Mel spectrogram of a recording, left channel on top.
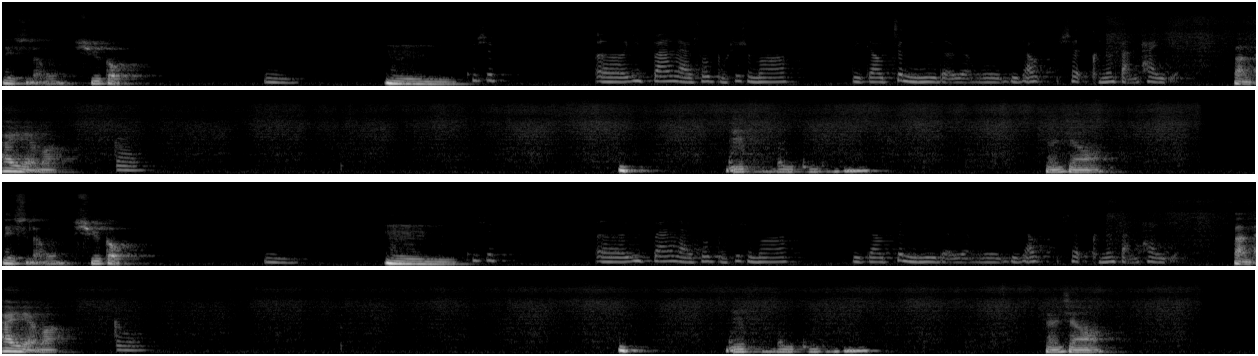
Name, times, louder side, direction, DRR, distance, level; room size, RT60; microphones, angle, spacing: voice 1, 0.0-1.2 3.8-4.5 12.3-13.1 18.7-18.9 19.8-20.0 20.3-21.2 23.0-23.6, right 2 dB, 45° right, 8 dB, 1.3 m, -29 dB
voice 2, 2.6-3.0 4.7-5.0 5.9-7.9 8.5-11.8 13.7-14.0 19.8-20.4 21.4-21.5, left 2 dB, 45° left, 9 dB, 1.6 m, -44 dB
sound 1, 11.0-24.5, left 2 dB, 10° left, 4.5 m, -53 dB
29.5 x 19.0 x 5.5 m, 0.74 s
head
